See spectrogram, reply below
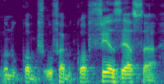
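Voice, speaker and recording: A man's voice: low voice, moderate pace, slightly rough. A man from southern Brazil, emphatically explaining football business as a guest on a talk show.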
